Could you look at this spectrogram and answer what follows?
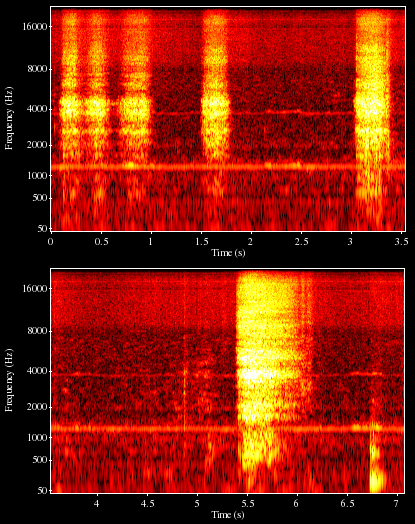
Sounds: Sniff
